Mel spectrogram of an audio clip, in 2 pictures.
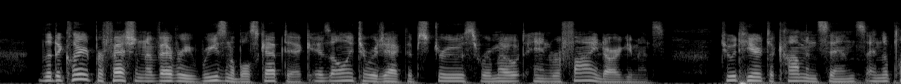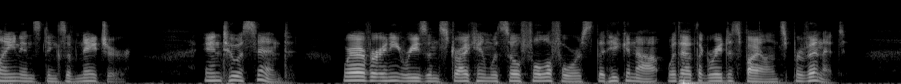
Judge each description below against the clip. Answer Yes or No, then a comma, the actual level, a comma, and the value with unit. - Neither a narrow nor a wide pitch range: Yes, average, 3.6 semitones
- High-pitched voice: No, medium, 155 Hz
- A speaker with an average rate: Yes, average, 165 wpm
